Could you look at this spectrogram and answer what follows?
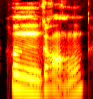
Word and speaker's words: Hong Kong: When we started flights to the Fragrant Harbour, as its name was when literally translated from the local pronunciation of Hong Kong as Hung Gong, the flight times were well over 15 hours, needing 2 additional pilots to take over in the cruise.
